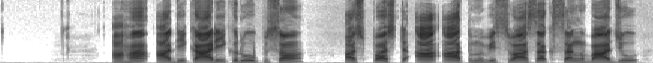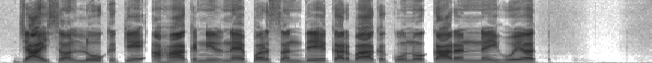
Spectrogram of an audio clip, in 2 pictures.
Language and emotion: Maithili, neutral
